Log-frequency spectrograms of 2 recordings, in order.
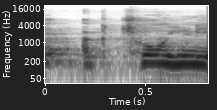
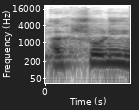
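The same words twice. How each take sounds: First: अक्षोहिणी with broad "chhau"; correct pronunciation. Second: अक्षोहिणी with "ksho"; wrong pronunciation. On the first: Teacher corrects it for students, careful pronunciation. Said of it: "इसमें बड़े ओ की मात्रा". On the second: Teacher shows students the faulty form, mispronounced. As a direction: say अक्षोहिणी as "ak-sho-rini". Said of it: "अक्षोहिणी होता भाई". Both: Shown as a demonstration.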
